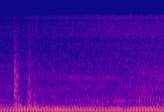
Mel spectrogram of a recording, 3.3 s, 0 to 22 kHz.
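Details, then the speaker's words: Mitsubishi Eclipse GST, 4G63T turbo: lumpy, loping idle with heavy uneven thumps, badly misfiring; testing shows only two cylinders firing and two dead, cause not yet found. "I'll show you guys the misfire [Music] though see it sounds like crap"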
